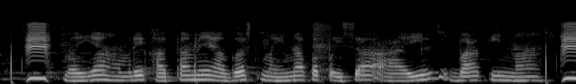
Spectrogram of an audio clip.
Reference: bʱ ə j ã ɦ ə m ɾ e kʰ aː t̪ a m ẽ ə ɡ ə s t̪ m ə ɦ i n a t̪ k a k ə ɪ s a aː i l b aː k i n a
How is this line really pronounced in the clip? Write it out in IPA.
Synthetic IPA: bʱ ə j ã ɦ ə m ɾ e kʰ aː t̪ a m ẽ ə ɡ ə s t̪ m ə ɦ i n a k a p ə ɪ s a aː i l b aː k i n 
